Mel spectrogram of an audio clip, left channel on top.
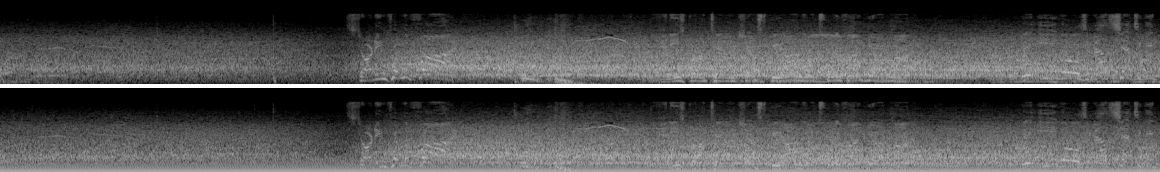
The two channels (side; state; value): right; noise; hum, 2 dB below the sound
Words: Starting from the 5. And he's brought down just beyond that 25-yard line. The Eagles about set to get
